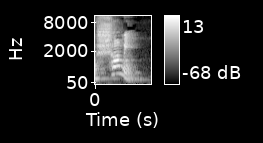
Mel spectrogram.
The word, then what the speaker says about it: স্বামী: আবার বলছি, যদি দেখো যে শব্দের শুরুতে বফলা আছে, তাহলে সেটার উচ্চারণ কখনোই হয় না। শব্দের শুরুতে বফলা থাকলে সেটার উচ্চারণ হয় না। যেমন দেখো, স্বামী, স্বামী, স্বামী মানে কি?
